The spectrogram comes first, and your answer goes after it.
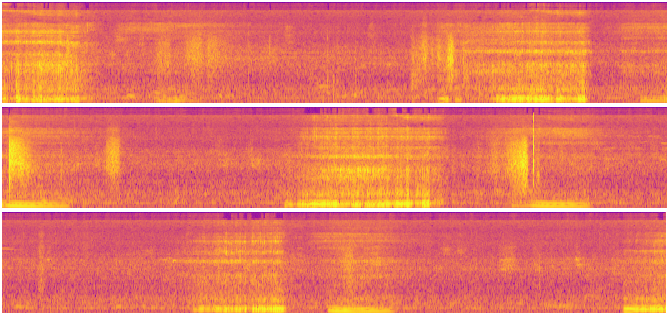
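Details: Sleeping dog snoring in deep, rasping low breaths, each rattling snore lasting about a second and returning every five seconds, separated by softer whistling exhales and quiet pauses.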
